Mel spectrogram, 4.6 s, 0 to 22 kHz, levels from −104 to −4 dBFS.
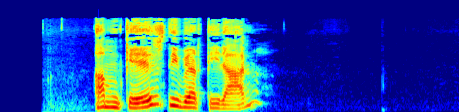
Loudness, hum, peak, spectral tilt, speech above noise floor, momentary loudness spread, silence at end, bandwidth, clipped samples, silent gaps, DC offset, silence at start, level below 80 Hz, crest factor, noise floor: -15 LUFS; none; 0 dBFS; -3 dB/octave; 71 dB; 8 LU; 2 s; 11.5 kHz; under 0.1%; none; under 0.1%; 0.95 s; -62 dBFS; 20 dB; -87 dBFS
